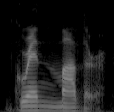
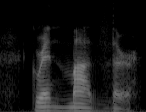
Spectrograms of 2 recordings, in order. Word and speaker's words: grandmother: Então é grandmother, grandmother. Lembra do TH, a língua entre os dentes?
